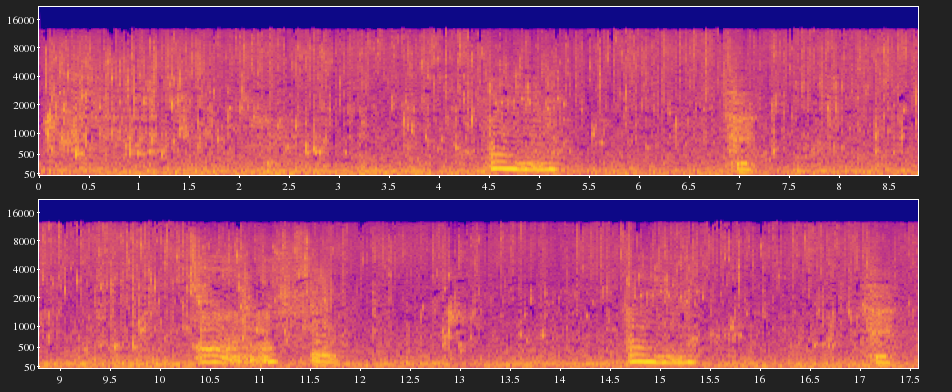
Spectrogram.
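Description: Water pours and splashes steadily throughout, in a series scene where Jamie pours water over Claire, broken every few seconds by short voiced groans or cries.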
